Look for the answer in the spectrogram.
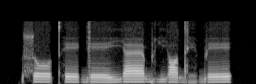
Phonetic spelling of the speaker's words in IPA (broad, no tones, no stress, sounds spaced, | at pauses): s oː t̪ʰ eː ɡ eː j æː b i̤ j ɒ d e̤ b e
